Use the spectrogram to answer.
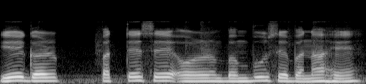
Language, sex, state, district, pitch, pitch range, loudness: Hindi, female, Arunachal Pradesh, Papum Pare, 150 Hz, 145-165 Hz, -14 LUFS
